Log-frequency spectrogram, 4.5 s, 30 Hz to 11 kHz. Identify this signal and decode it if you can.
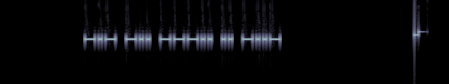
Morse code, heard as a keyed tone, about 36 wpm, 700 Hz. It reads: KD8IX
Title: USA Call Signs - 4x Character Spacing - 35wpm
